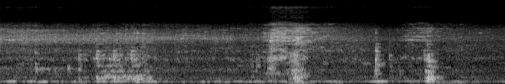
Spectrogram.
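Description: A wooden spoon stirs a wet ground masala paste into frying chicken in an aluminium pressure cooker. It makes a sloshing, squelching sound over a sizzle that slowly dies down as the wet paste cools the oil. The spoon knocks against the pot several times, loudest about three seconds in.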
